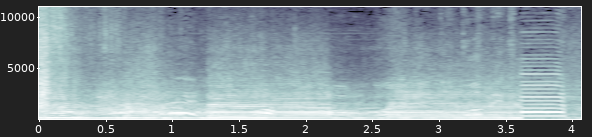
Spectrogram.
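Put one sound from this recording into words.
Gravel sprays and crunches under spinning tyres.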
